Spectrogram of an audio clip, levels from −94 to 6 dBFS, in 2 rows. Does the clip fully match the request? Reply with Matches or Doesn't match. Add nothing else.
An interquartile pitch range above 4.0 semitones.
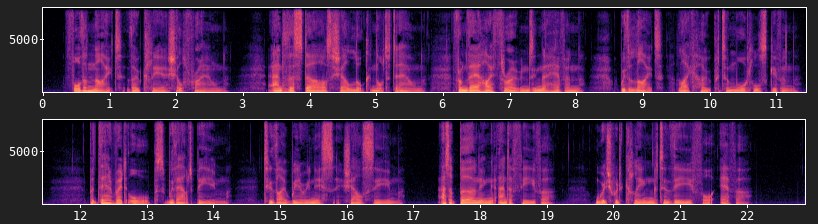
Matches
